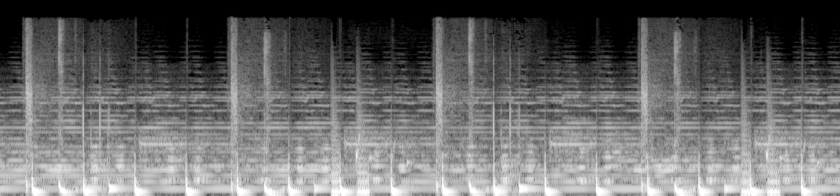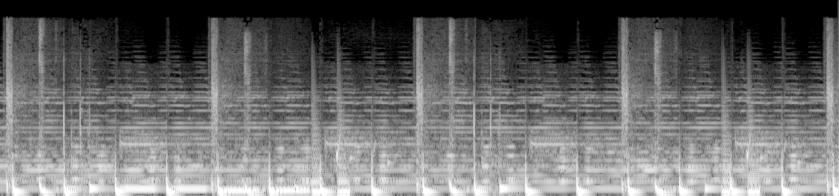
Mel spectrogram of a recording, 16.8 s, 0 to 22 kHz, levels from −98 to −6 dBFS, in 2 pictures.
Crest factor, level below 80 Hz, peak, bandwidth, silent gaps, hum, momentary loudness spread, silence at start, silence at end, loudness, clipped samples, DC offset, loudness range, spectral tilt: 12 dB; -14 dBFS; 0 dBFS; 14 kHz; none; none; 4 LU; 0 s; 0 s; -14 LUFS; under 0.1%; 0.2%; 2 LU; -6.5 dB/octave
